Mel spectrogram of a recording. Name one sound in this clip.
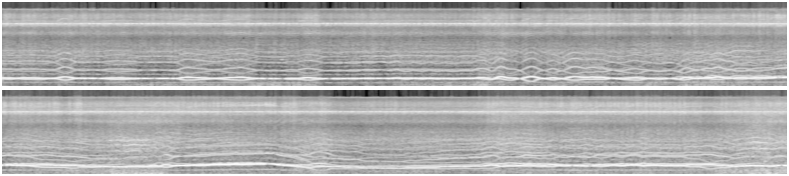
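Small drone motors whine loudly and close, their pitch rising and falling quickly.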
